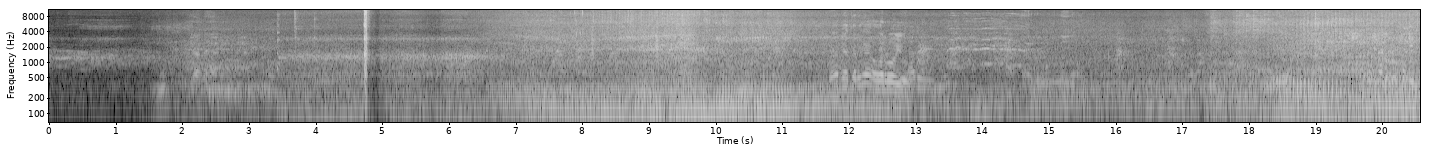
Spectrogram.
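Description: A single sharp shot from a scoped fishing gun, about five seconds in, as a fish below the bridge is hit. Around it, a loud low rumble of passing vehicles builds and swells twice, with brief shouts in between.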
